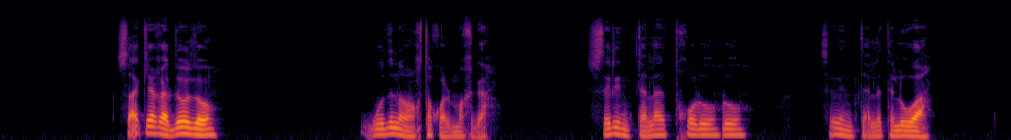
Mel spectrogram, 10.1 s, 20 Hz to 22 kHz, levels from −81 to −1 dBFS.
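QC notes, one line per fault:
7.23–7.48 s, overlapping chunks: the speech stutters here, with a 250 ms slice playing twice. The audio was handled in 4.0 s chunks, and this one started before the last had ended, so the shared bit gets replayed as a quick hiccup at the join.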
